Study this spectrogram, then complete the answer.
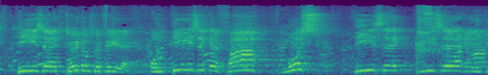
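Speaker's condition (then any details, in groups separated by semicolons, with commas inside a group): No condition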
